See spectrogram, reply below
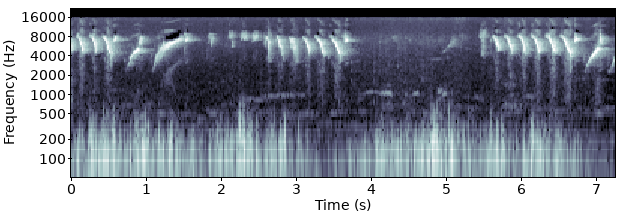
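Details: Bananaquit, also called sibite, singing in Brazil's Northeast where it nests in mandacaru: repeated bursts of very high, fast, buzzy slurred notes, several runs back to back, over continuous low rumbling noise.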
